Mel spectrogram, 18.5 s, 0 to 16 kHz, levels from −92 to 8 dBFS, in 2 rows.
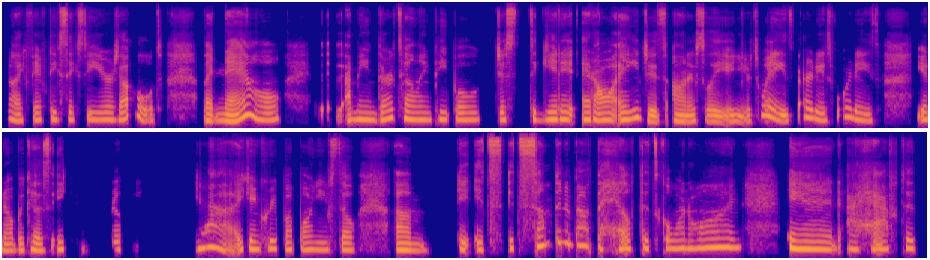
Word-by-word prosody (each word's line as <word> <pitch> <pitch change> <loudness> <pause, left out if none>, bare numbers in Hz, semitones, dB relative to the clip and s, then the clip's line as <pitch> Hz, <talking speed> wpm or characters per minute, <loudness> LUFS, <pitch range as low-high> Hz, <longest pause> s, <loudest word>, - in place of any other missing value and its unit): like, 155 -3 -3
50, 170 +1 -3
60 175 0 -3
years 170 0 -1 0.2
old. - - -2 0.4
But 155 -1 +2
now, 165 - +3 0.6
eh - - -9
I - - +2
mean, 175 -1 +1
they're 180 +5 +1
telling 175 -5 0
people 170 -1 -3
just 170 +1 -1
to - - -1
get 175 +3 +1
it 180 - +1
at 175 +1 +3
all 165 +1 +3
ages, 175 - +2
honestly, 135 -2 +1
in 140 - 0
your 140 - -3
20s, 170 - +1
30s, 180 -9 0
40s, 170 -11 -3 0.3
you 185 - 0
know, 155 -1 0
because 155 0 +1
it 180 - +1 0.5
really 180 - -4 0.7
Yeah, 200 -3 +1
it 170 - -1
can 185 -2 +3
creep 195 -2 -3
up 175 -1 -3
on 170 +1 0
you, 170 0 -3
so, 165 -1 -2 0.4
um, 165 -2 +2 0.3
it 175 - 0
it's 175 -1 +2
it's 200 +1 +3
something 285 +7 +3
about 270 -5 -2
the 200 - 0
health 190 -1 -1
that's 200 -1 +1
going 200 -1 -1
on, 220 +2 +3 0.5
and 185 -3 +5
I 185 - -2
have 185 +1 -2
to 205 -2 +1
175 Hz, 175 wpm, -22 LUFS, 165-195 Hz, 0.7 s, and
